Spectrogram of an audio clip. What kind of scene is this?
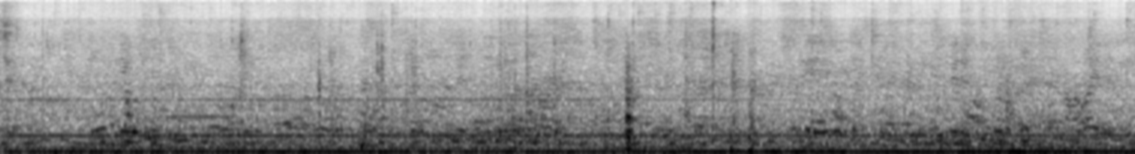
crowded indoor space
